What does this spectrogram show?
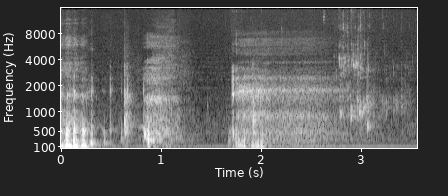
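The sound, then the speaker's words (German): Water splashes and trickles into a glass or container, with a few short bursts followed by a steadier pour that fades out. “Weil wir da ein bisschen auf der Höhe sind, braucht es auch noch ein Wasser.”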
